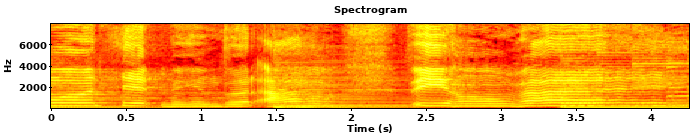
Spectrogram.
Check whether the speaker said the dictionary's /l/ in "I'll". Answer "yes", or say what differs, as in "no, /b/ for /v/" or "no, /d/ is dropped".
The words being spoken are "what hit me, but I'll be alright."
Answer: yes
